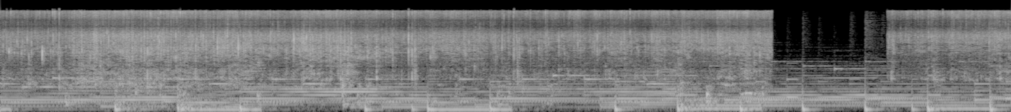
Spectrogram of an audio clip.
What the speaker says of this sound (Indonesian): Kita masukkan wortelnya, kita kasih air.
